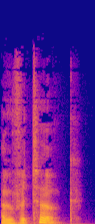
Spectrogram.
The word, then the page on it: overtook: British English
